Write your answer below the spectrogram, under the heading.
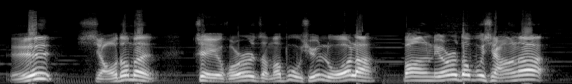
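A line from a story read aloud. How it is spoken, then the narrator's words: Demon king calling out. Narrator (Chinese): 忽然就听到这妖王在中厅房里叫道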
